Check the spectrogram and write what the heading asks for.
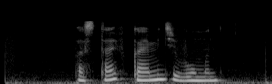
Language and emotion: Russian, neutral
